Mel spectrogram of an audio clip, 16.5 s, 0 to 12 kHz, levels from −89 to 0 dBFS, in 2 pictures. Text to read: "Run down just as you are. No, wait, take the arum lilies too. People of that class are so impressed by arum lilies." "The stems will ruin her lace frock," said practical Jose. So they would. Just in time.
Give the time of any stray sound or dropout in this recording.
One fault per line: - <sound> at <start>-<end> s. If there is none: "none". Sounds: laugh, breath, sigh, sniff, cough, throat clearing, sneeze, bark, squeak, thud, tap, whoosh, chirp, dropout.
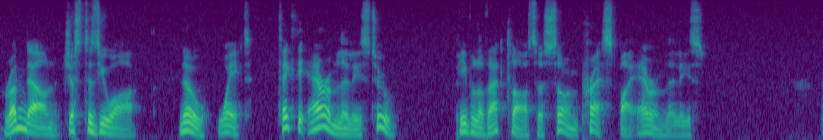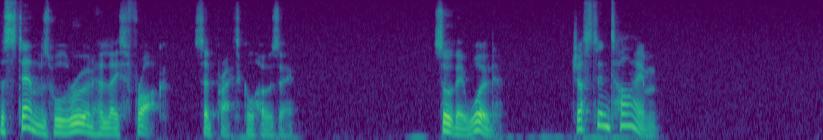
none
